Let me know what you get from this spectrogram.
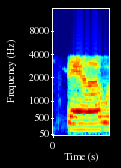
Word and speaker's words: Danna: And I hate that because, you know, my name's Danna with two N's and of course no one ever got that right when I was growing up.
